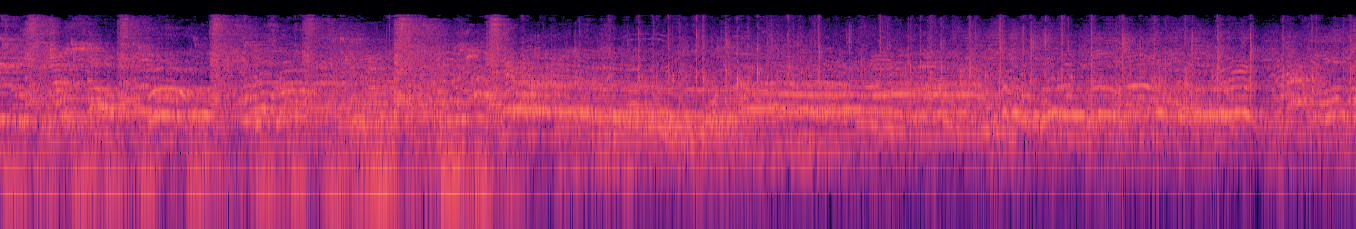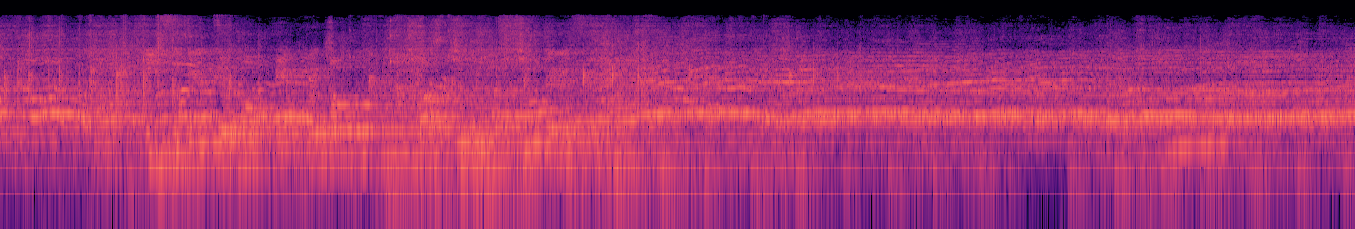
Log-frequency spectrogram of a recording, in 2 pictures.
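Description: A crowd of young men shouts and cheers with excitement.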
